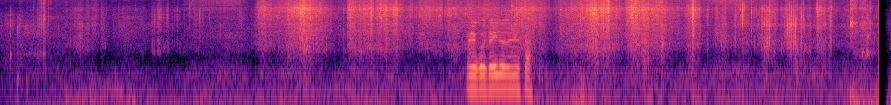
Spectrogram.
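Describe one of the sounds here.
Crusty bread crackles as hands tear and press it.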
